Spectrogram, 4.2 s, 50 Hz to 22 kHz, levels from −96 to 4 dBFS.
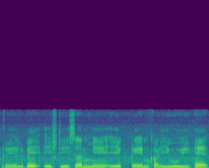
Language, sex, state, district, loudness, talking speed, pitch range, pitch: Hindi, male, Madhya Pradesh, Katni, -17 LUFS, 115 wpm, 120-140 Hz, 130 Hz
